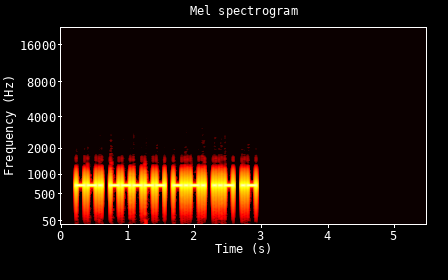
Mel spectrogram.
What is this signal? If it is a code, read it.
Morse code, heard as a keyed tone, about 28 wpm, 700 Hz. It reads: G0CUA
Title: DXCC-100 Call Signs - 5 Characters - Repeated 3x - 28wpm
